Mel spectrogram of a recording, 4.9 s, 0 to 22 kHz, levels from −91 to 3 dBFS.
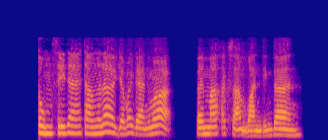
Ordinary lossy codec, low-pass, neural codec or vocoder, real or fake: MP3, 64 kbps; 7.2 kHz; codec, 16 kHz in and 24 kHz out, 0.4 kbps, LongCat-Audio-Codec, fine tuned four codebook decoder; fake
